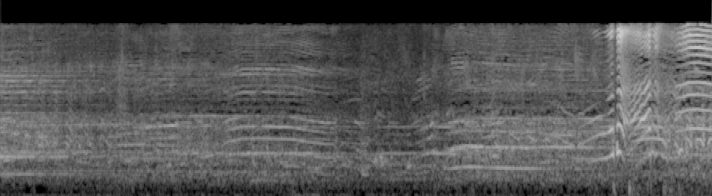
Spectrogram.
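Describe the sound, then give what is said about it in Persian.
A baby cries in long, wavering wails that rise and fall, growing louder and more strained toward the end, with a faint background hum. “گریه نکن عزیزم که قلب من میگیره،”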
